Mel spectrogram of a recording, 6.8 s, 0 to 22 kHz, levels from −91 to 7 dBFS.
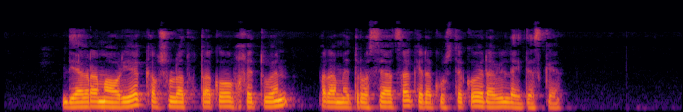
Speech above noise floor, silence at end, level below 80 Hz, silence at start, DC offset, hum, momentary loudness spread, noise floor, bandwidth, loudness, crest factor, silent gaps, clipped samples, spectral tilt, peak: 53 dB; 1.2 s; -60 dBFS; 0.65 s; under 0.1%; none; 11 LU; -70 dBFS; 8.8 kHz; -18 LUFS; 16 dB; none; under 0.1%; -7.5 dB/octave; -2 dBFS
